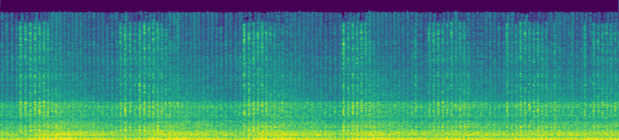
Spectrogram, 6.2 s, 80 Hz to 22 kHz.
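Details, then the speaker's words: 2007 Honda HRR2162SDA Quadra Cut mower after fixing stuck-open intake valve, started on choke: speed rises and falls roughly once a second; surging, owner may clean carburetor again after water found in fuel tank. "so we're not at a hundred percent we're at 80 percent it started we got surging so I got to go back into this thing and look around some more maybe clean the carburetor a second time"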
